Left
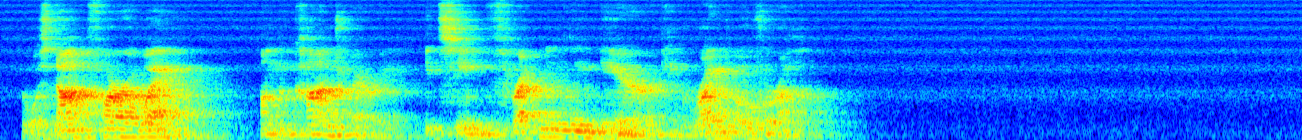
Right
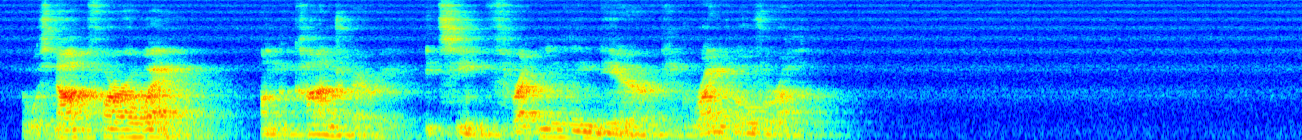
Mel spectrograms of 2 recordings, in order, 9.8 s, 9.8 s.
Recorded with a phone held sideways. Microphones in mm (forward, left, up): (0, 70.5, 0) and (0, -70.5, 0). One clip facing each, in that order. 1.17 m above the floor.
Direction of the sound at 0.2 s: 10° left (ahead or behind).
